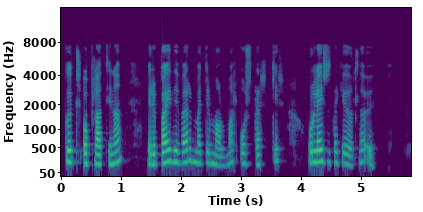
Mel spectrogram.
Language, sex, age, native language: Icelandic, female, 30-39, Icelandic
